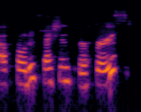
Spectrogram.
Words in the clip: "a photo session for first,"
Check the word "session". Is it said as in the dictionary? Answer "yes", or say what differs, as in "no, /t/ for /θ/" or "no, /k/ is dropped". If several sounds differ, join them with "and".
yes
